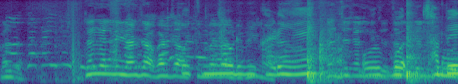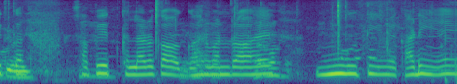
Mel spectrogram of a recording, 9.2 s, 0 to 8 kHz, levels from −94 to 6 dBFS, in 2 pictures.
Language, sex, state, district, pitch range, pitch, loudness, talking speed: Hindi, male, Madhya Pradesh, Bhopal, 220-250 Hz, 235 Hz, -21 LUFS, 120 wpm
